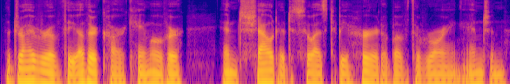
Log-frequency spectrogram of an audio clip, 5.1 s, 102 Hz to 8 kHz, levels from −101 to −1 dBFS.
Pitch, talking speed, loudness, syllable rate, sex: 90 Hz, 225 wpm, -21 LUFS, 6.1 syllables/s, male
